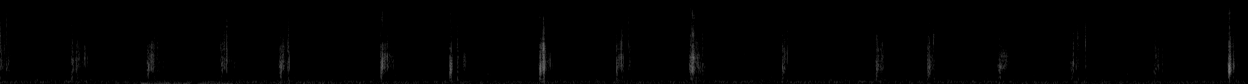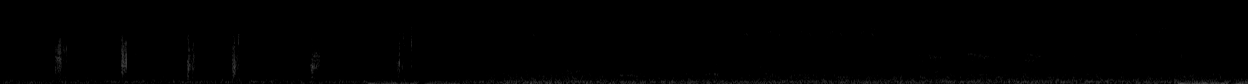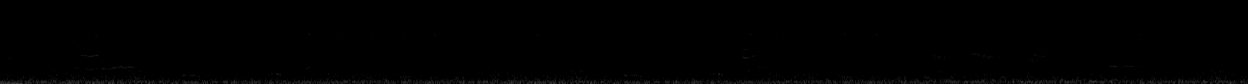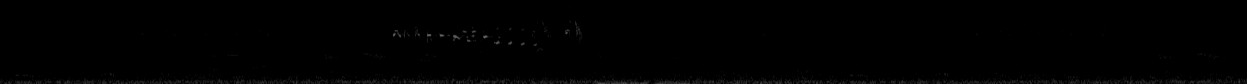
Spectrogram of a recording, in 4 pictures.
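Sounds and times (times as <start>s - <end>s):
faint bird chirps: 0.0s - 49.9s
bird calls with falling notes: 41.1s - 43.5s.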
